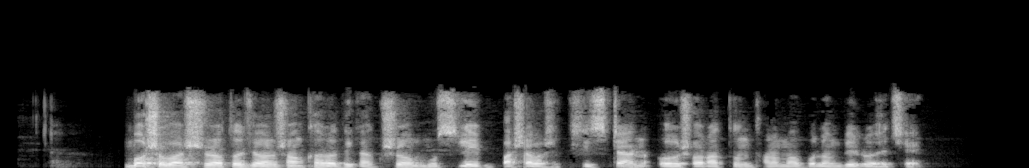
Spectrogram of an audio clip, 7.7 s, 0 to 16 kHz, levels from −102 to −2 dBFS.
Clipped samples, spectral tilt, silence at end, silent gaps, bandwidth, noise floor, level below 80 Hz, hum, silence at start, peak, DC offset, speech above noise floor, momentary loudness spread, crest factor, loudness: under 0.1%; -4.5 dB/octave; 0.85 s; none; 8 kHz; under -90 dBFS; -60 dBFS; none; 0.95 s; -2 dBFS; under 0.1%; over 74 dB; 10 LU; 16 dB; -17 LUFS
